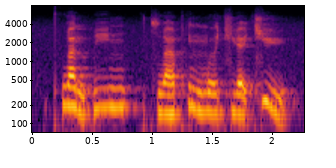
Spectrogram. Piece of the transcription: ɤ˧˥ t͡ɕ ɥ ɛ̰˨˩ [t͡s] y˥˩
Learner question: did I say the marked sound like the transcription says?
no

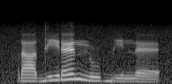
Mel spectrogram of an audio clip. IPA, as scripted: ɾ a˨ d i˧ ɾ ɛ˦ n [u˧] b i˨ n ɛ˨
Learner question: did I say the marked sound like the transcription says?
yes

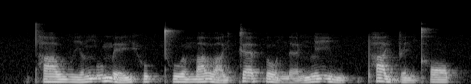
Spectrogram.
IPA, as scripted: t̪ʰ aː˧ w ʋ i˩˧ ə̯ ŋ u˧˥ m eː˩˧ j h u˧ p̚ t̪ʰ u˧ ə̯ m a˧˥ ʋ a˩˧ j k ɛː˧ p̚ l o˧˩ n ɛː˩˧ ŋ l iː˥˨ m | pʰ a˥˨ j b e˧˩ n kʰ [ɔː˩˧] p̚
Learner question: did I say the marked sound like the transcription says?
no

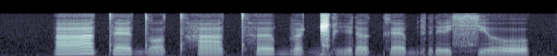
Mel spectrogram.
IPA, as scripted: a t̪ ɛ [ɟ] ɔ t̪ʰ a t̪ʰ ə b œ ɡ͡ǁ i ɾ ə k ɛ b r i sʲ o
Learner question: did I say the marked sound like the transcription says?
no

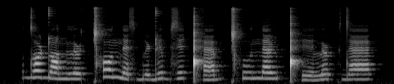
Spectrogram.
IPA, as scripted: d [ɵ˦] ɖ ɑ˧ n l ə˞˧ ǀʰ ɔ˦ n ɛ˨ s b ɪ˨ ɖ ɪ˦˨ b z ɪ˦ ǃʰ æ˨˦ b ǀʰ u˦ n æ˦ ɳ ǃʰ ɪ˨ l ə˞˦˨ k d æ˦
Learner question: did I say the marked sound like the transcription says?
no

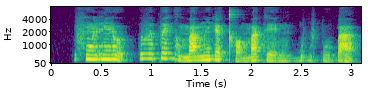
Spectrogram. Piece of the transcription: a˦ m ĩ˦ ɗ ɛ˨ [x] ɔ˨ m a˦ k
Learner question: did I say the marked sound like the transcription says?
no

